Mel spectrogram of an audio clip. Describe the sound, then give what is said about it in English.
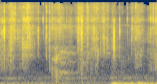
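Crumpled paper letter being unfolded and opened, a burst of crinkling and rustling with a few sharper crackles, heard on its own without talking. “Let me open this one. Dennis has the new Paperwhite email system. Wait a second. This one came all crumpled up.”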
